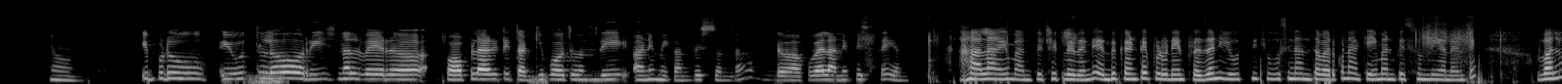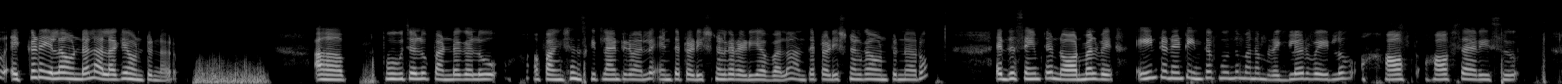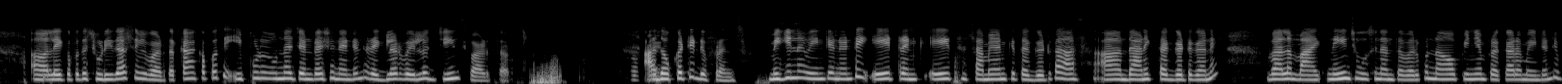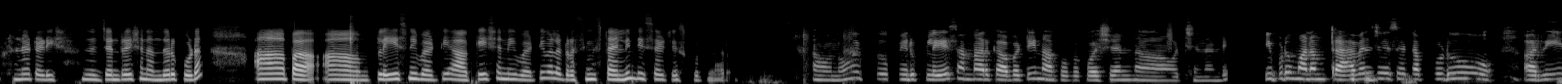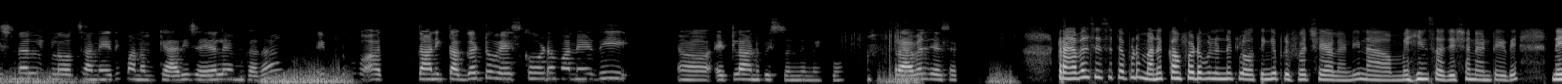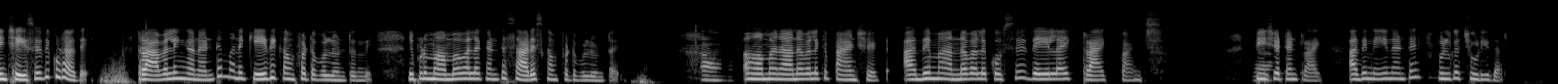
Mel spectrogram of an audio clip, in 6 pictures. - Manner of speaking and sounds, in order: other background noise; wind; in English: "యూత్‌లో రీజనల్ వేర్ పాపులారిటీ"; in English: "అండ్"; in English: "ప్రెజెంట్ యూత్‌ని"; in English: "ఫంక్షన్స్‌కి"; in English: "ట్రెడిషనల్‌గా రెడీ"; in English: "ట్రెడిషనల్‌గా"; in English: "అట్ ద సేమ్ టైమ్ నార్మల్ వేర్"; in English: "రెగ్యులర్ వేర్‌లో హాఫ్ హాఫ్ సారీస్"; in English: "చుడీదార్స్"; in English: "జనరేషన్"; in English: "రెగ్యులర్ వేర్‌లో జీన్స్"; in English: "డిఫరెన్స్"; in English: "ట్రెండ్"; in English: "ఒపీనియన్"; in English: "ట్రెడిషన్, జనరేషన్"; in English: "ప్లేస్‌ని"; in English: "అకేషన్‌ని"; in English: "డ్రెస్సింగ్ స్టైల్‌ని డిసైడ్"; in English: "ప్లేస్"; in English: "క్వషన్"; in English: "ట్రావెల్"; in English: "రీజనల్ క్లాత్స్"; in English: "క్యారీ"; in English: "ట్రావెల్"; in English: "ట్రావెల్"; in English: "కంఫర్టబుల్"; in English: "ప్రిఫర్"; in English: "మెయిన్ సజెషన్"; in English: "ట్రావెలింగ్"; in English: "కంఫర్టబుల్"; in English: "సారీస్ కంఫర్టబుల్"; tapping; in English: "పాంట్ షర్ట్"; in English: "దే లైక్ ట్రాక్ పాంట్స్, టీ షర్ట్ అండ్ ట్రాక్"; in English: "ఫుల్‌గా చుడీదార్"
- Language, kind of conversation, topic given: Telugu, podcast, ప్రాంతీయ బట్టలు మీ స్టైల్‌లో ఎంత ప్రాముఖ్యం కలిగి ఉంటాయి?
- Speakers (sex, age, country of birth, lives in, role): female, 20-24, India, India, host; female, 30-34, India, India, guest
